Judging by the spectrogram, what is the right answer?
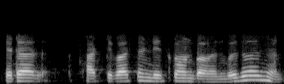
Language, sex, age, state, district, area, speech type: Bengali, male, 18-30, West Bengal, Uttar Dinajpur, urban, conversation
